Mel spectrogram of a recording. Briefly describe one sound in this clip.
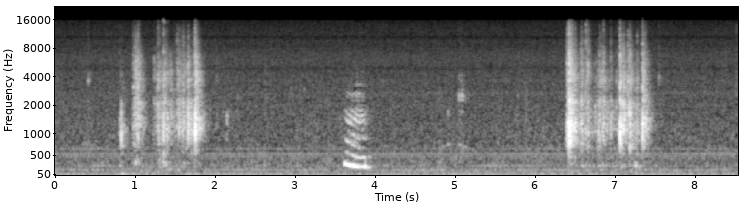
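Something crinkles and rustles in a young woman's hands.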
